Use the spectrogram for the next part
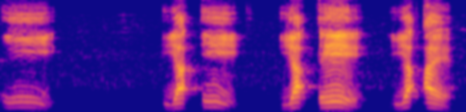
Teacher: जो आपका जीभ का अगला भाग है वह दांत के नीचे वाले हिस्से में लगा रह जाता है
